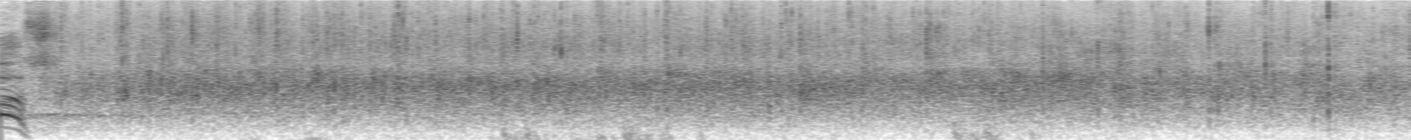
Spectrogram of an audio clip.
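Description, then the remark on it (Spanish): An audience claps together for God in a steady, dense burst of applause that holds at an even volume for several seconds, with no voices rising above it. “Si tú lo puedes creer, dale un fuerte aplauso a nuestro Dios.”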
